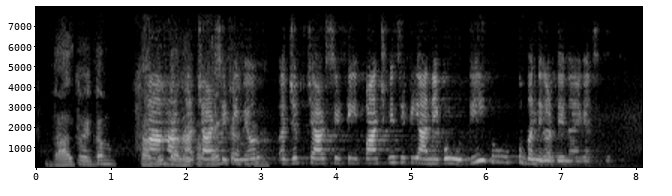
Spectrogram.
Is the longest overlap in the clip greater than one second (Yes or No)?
Yes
